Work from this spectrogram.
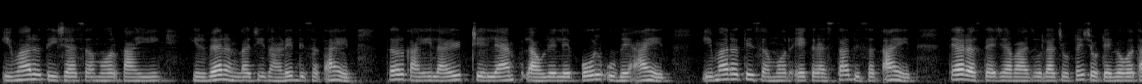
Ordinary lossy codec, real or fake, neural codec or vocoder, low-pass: none; fake; codec, 16 kHz in and 24 kHz out, 2.2 kbps, FireRedTTS-2 codec; 7.2 kHz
